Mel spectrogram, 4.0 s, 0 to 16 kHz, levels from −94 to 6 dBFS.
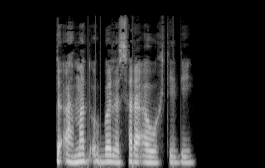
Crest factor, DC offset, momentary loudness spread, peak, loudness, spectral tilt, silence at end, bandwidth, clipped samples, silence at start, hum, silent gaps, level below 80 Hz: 20 dB; under 0.1%; 10 LU; 0 dBFS; -18 LUFS; -6 dB/octave; 1.05 s; 11 kHz; under 0.1%; 0.85 s; none; none; -52 dBFS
